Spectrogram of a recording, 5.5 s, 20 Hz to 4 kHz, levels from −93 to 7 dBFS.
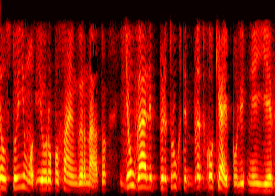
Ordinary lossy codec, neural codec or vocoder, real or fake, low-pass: AAC, 24 kbps; codec, 24 kHz, 1.2 kbps, DualCodec; fake; 3.6 kHz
